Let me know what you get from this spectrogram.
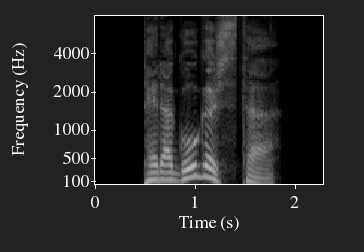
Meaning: inflection of pädagogisch: 1. strong/mixed nominative masculine singular superlative degree 2. strong genitive/dative feminine singular superlative degree 3. strong genitive plural superlative degree
- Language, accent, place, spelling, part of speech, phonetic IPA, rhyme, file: German, Germany, Berlin, pädagogischster, adjective, [pɛdaˈɡoːɡɪʃstɐ], -oːɡɪʃstɐ, De-pädagogischster.ogg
